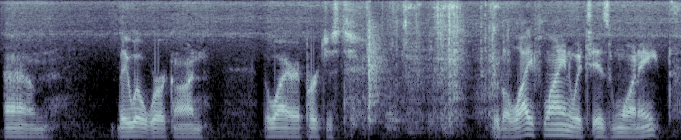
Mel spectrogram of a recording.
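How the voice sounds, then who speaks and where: A man in his fifties with a raspy, hoarse voice, chatting casually and rambling through a boat repair vlog. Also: on the low side, darkish tone, a little hiss or hum. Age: 50s. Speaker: boat owner vlogger.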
